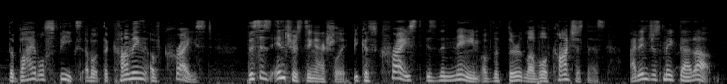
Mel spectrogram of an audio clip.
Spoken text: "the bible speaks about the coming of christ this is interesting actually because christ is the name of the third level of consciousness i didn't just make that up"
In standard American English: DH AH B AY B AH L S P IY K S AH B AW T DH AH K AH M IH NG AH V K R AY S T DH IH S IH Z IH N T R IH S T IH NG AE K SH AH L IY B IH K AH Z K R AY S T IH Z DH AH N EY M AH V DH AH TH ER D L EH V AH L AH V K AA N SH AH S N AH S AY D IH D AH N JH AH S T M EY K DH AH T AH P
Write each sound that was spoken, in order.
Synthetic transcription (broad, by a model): DH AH B AY B L S P IY K S AH B AW T DH AH K AH M IH NG AH V K R AY S T DH IH S IH Z IH N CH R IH S T IH NG AE K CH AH L IY B IH K AH Z K R AY S T IH Z DH AH N EY M AH V DH AH TH ER D L EH V L AH V K AA N SH AH S N AH S AY D IH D N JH AH S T M EY K DH AH T AH P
